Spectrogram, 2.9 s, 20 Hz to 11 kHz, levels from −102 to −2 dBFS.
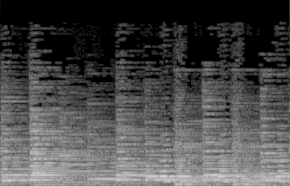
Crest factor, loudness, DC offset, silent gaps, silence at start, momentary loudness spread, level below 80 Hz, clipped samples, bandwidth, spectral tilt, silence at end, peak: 16 dB; -26 LUFS; under 0.1%; none; 0 s; 6 LU; -56 dBFS; under 0.1%; 9.8 kHz; -5.5 dB/octave; 0 s; -10 dBFS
